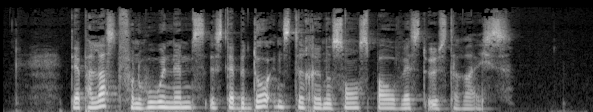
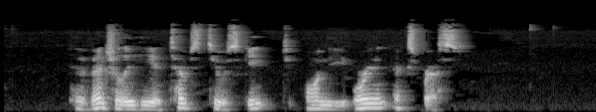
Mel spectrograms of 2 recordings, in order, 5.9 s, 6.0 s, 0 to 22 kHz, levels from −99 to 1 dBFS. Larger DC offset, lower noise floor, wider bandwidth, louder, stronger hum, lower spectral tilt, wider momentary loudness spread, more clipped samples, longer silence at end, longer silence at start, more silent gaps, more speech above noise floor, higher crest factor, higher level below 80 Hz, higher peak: neither; second, -63 dBFS vs -74 dBFS; first, 16 kHz vs 9.2 kHz; about the same, -20 LUFS vs -20 LUFS; neither; about the same, -4 dB/octave vs -5 dB/octave; second, 7 LU vs 12 LU; neither; second, 0.85 s vs 1.35 s; about the same, 0.7 s vs 0.75 s; neither; second, 43 dB vs 54 dB; about the same, 20 dB vs 18 dB; first, -50 dBFS vs -66 dBFS; about the same, -2 dBFS vs -4 dBFS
